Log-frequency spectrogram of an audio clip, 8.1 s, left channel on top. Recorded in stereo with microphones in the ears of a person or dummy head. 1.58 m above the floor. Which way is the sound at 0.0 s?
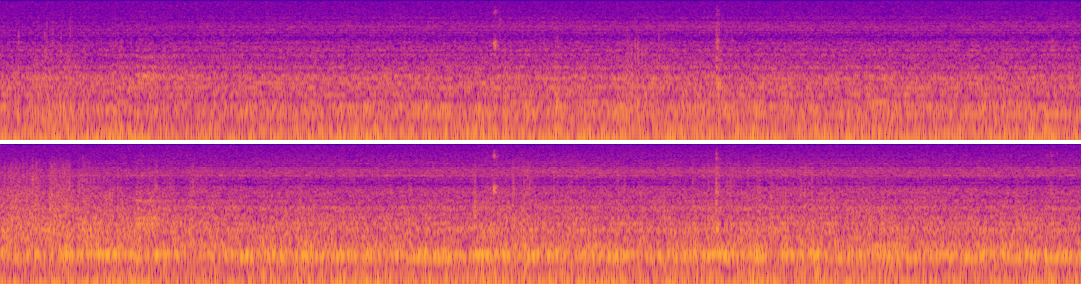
30° right (ahead or behind).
